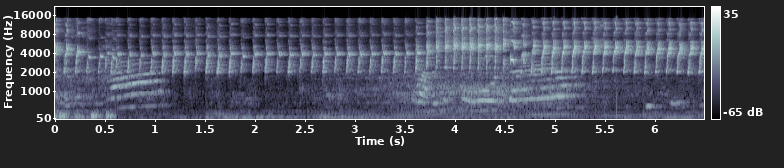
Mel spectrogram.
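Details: Lovebird chattering in the rough, drawn-out ngekek style: a continuous grating trill of fast, regular pulses that swells louder about halfway through, with softer sliding notes underneath.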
